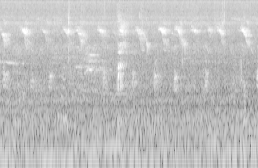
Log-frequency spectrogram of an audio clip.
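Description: Bird chirping: a rapid series of short, high chirps that each fall in pitch, about three a second, over a low steady hum.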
